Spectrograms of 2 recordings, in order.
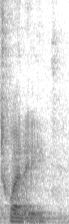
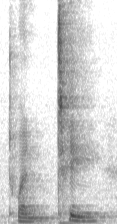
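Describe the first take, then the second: First: The middle T disappears completely. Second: The middle T is hit very hard. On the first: "the T is elided or disappears" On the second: "some people overdo it ... hit it with a hammer blow"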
